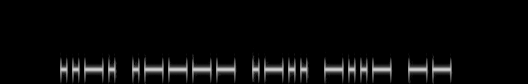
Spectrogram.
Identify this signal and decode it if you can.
Morse code, heard as a keyed tone, about 21 wpm, 700 Hz. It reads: F1LXM
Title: DXCC-100 Call Signs - 5 Characters - Repeated 2x - 20wpm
